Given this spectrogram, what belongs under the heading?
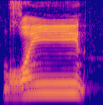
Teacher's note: غین موٹے حروف میں شامل ہوتا ہے اور غین کو منہ گول کر کے پڑھا جاتا ہے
